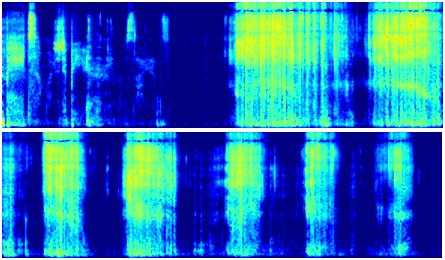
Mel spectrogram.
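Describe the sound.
Crunching as someone bites and chews a crispy pork rind: six loud, crisp bursts of chewing separated by short silences, after some faint, soft sounds at the start.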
